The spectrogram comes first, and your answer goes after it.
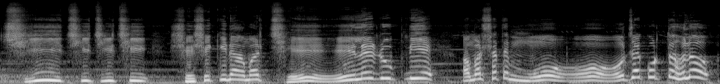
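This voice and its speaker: A man's voice: sits high, sing-song, takes it slowly, a little mellow, full character voice. An actor voicing an indignant male ghost who whines and scolds theatrically. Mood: scandalized. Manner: whining, theatrical reproach.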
